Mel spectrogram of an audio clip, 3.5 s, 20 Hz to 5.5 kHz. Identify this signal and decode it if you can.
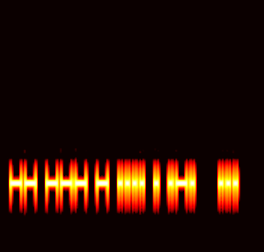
Morse code, heard as a keyed tone, about 25 wpm, 600 Hz. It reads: MOTHER S
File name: the old man and the sea part 1 25wpm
